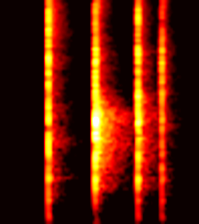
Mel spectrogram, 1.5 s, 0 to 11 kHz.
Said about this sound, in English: What they would do is have a series of 7 claps. So they would clap 5 times and we would clap the last 2 times. So it'd kind of go like this.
